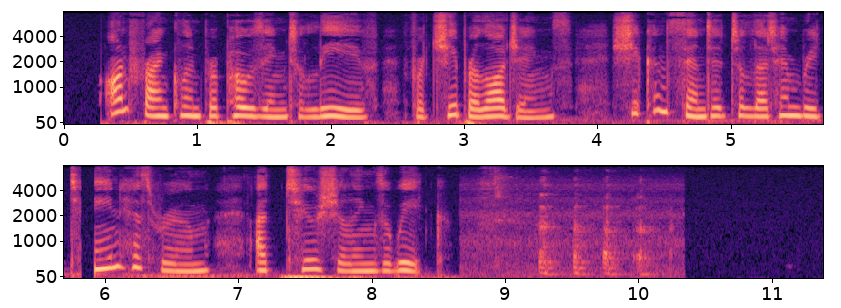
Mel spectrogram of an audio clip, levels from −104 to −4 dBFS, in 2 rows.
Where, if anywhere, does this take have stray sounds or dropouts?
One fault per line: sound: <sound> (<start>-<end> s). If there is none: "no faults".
sound: dropout (5.8-5.9 s)
sound: laugh (8.8-10.3 s)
